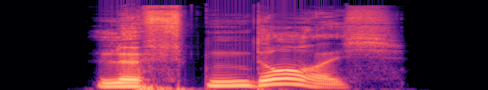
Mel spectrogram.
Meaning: inflection of durchlüften: 1. first/third-person plural present 2. first/third-person plural subjunctive I
- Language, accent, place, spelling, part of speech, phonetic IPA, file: German, Germany, Berlin, lüften durch, verb, [ˌlʏftn̩ ˈdʊʁç], De-lüften durch.ogg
